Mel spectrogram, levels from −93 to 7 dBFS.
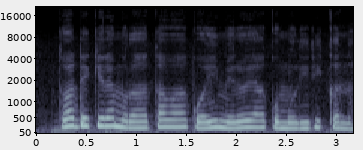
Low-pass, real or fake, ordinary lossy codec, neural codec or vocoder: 19.8 kHz; real; none; none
